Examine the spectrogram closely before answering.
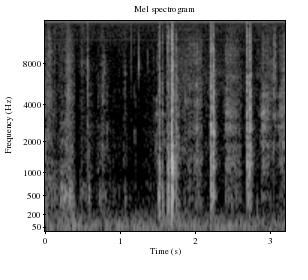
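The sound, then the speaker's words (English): Scissors cutting shapes out of cardboard for a model chair, a few quiet crisp snips and crunches in an uneven rhythm with soft rustling between them. “But I've redrawn it onto the card, so it's a simple case then of cutting out the shapes from the cardboard. Try and cut carefully to your lines.”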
